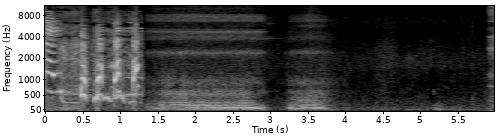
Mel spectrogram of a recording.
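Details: Dad snoring, with a scared baby reacting: a brief high vocal sound, then two loud rattling snore breaths, one long and one short, then quiet room noise.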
